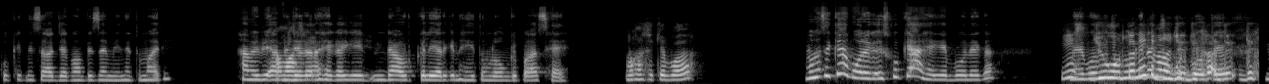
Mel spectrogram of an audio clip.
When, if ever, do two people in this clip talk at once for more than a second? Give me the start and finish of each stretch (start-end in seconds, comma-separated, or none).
10.7-12.1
